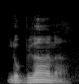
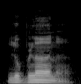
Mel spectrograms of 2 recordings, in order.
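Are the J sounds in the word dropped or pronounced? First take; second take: dropped; dropped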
